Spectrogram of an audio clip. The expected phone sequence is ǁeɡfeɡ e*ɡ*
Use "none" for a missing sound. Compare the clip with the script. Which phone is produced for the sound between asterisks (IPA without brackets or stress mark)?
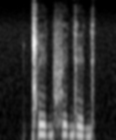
ɡ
